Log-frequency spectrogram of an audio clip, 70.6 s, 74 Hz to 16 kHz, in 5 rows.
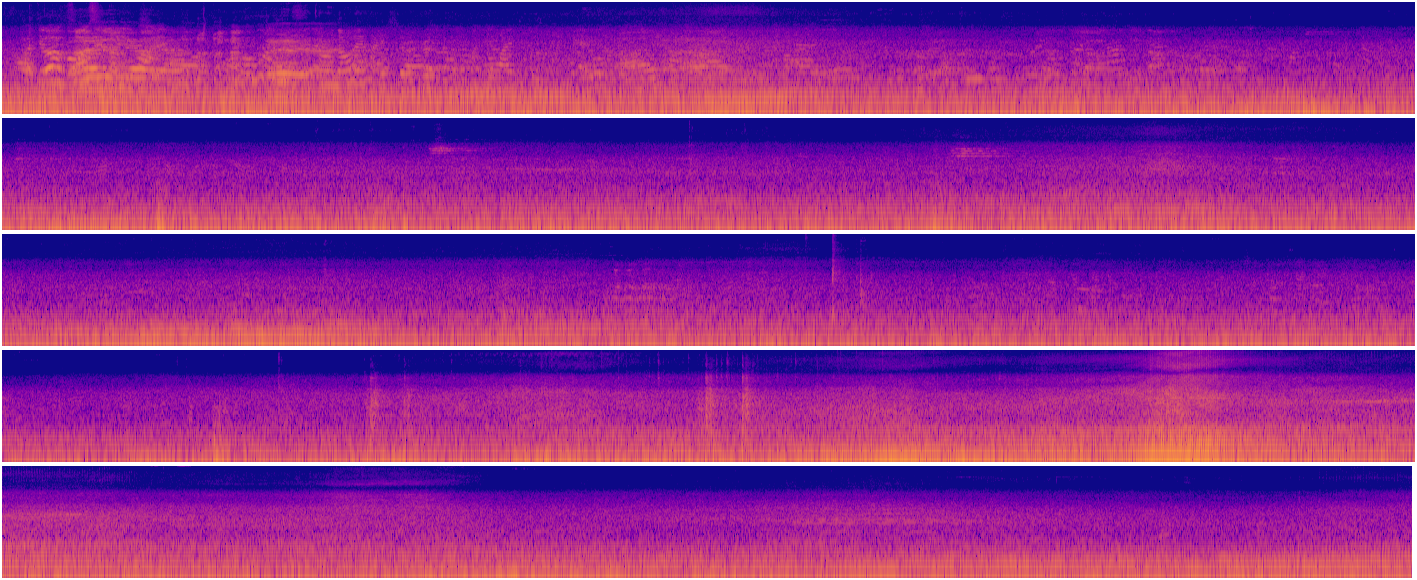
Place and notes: {"title": "Shuangcheng St., Taipei City - Walking across the different streets", "date": "2014-02-15 14:17:00", "description": "Walking across the different streets, Traffic Sound, Market, Binaural recordings, ( Proposal to turn up the volume ) ( Keep the volume slightly larger opening )Zoom H4n+ Soundman OKM II", "latitude": "25.07", "longitude": "121.52", "timezone": "Asia/Taipei"}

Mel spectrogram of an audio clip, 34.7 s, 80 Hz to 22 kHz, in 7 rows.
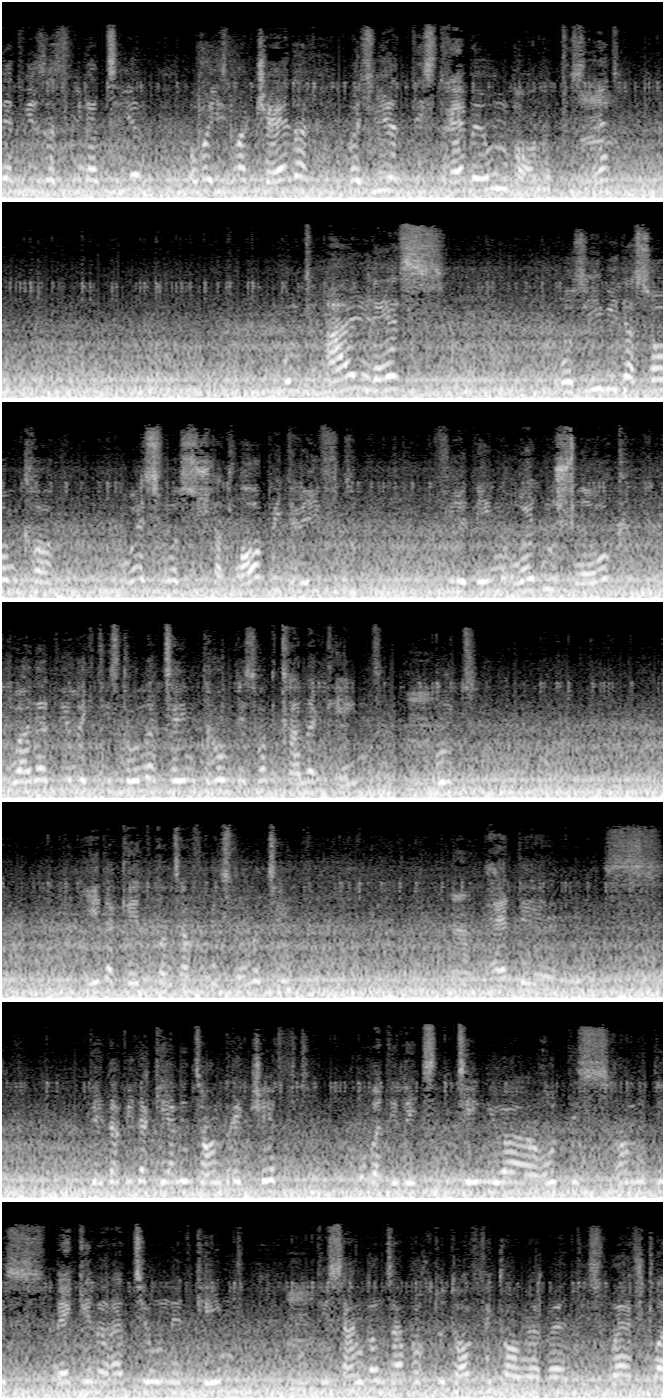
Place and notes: {"title": "A4 motorway, from bratislava to vienna", "date": "2010-04-02 18:35:00", "description": "going with a truck driver from bratislava to vienna, talking about the gradual decay of the viennese suburban neighbourhood of stadlau, where he is native", "latitude": "48.10", "longitude": "16.65", "altitude": "180", "timezone": "Europe/Vienna"}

